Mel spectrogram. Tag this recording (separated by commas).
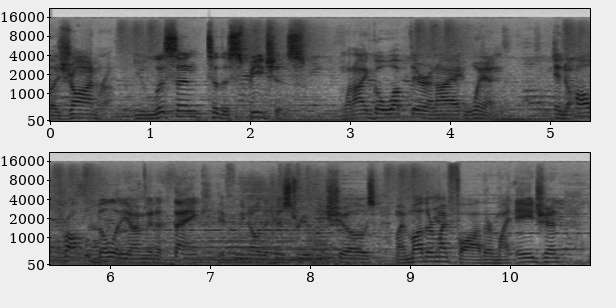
Speech, Music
